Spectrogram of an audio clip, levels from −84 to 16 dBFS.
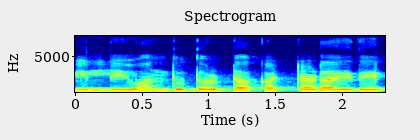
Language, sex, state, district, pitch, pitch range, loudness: Kannada, female, Karnataka, Bidar, 220 Hz, 220-225 Hz, -14 LUFS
